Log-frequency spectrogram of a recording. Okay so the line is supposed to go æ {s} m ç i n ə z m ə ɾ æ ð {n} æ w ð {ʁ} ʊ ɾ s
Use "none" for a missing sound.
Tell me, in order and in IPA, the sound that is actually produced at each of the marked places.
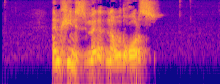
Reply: none, n, ʁ

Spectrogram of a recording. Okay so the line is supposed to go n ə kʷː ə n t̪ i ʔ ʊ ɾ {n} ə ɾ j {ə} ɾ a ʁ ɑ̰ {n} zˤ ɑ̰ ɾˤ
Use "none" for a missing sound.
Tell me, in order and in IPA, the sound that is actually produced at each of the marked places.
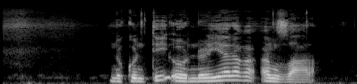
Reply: n, a, n

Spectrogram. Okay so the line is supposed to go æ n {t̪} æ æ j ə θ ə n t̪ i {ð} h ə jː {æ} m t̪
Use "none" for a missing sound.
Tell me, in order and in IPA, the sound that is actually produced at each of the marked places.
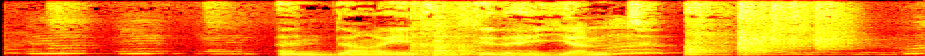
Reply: d̪, ð, æ

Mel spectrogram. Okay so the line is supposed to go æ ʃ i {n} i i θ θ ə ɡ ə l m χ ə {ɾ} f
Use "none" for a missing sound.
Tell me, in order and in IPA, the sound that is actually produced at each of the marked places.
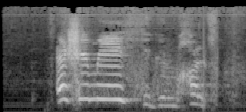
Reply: m, l

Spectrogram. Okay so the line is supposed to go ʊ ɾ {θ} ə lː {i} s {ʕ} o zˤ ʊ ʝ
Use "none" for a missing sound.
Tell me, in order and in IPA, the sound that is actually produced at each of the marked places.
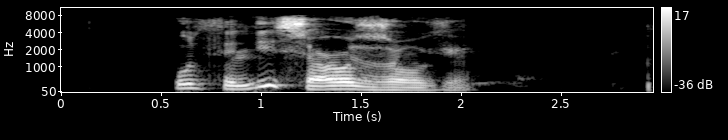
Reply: θ, i, ʕ

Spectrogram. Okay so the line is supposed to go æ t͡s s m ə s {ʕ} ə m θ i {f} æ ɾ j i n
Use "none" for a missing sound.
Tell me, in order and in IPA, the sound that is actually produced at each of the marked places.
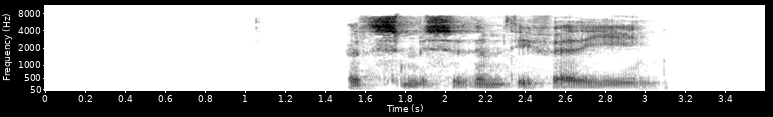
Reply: ð, f

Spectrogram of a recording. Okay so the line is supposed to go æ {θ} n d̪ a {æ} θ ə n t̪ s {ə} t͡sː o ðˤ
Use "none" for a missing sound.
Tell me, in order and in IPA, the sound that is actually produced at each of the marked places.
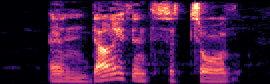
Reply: none, i, ə

